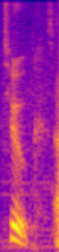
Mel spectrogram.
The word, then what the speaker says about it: toque: Is it pronounced took or toque? – Toque.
